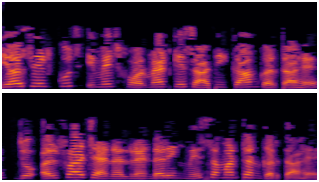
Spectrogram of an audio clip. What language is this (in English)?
Hindi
